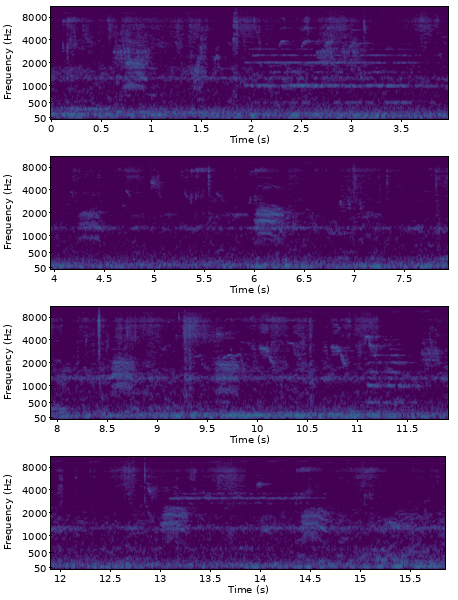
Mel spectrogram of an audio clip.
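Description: Faint outdoor ambience of birds calling: scattered short calls throughout, with a few longer held calls about two seconds in, around eleven seconds and again near the end.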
